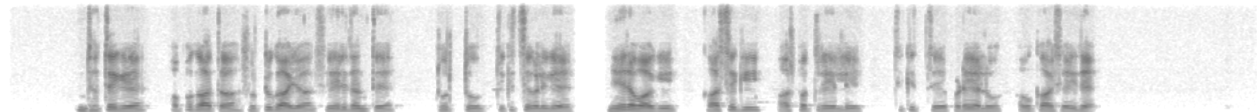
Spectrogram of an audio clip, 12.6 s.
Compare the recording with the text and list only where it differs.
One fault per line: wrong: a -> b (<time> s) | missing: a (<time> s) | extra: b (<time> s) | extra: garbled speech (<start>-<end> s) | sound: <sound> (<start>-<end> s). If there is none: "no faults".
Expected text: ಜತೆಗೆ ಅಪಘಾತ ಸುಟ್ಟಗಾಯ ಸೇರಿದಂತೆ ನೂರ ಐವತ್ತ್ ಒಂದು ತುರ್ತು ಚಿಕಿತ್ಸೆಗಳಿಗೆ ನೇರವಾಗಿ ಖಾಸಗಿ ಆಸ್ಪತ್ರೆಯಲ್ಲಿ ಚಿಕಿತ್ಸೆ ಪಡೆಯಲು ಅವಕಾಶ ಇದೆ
missing: ನೂರ ಐವತ್ತ್ ಒಂದು (3.8 s)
